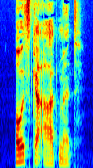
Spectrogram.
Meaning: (verb) past participle of ausatmen; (adjective) exhaled
- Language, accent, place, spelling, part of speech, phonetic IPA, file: German, Germany, Berlin, ausgeatmet, verb, [ˈaʊ̯sɡəˌʔaːtmət], De-ausgeatmet.ogg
